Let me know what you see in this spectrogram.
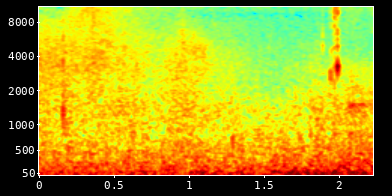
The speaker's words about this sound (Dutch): Maar dan opeens... boert de aarde. Een vulkaan-explosie. Het gebeurt. Ook vandaag nog.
